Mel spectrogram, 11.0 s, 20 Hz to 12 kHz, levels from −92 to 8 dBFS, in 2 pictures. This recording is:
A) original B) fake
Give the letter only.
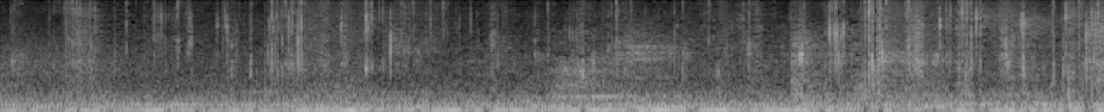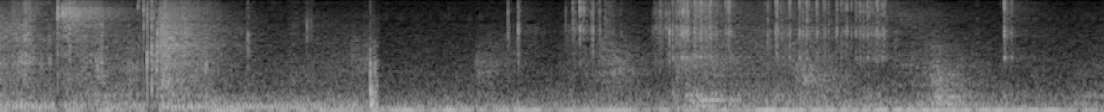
A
